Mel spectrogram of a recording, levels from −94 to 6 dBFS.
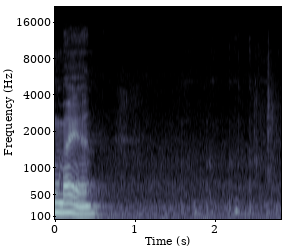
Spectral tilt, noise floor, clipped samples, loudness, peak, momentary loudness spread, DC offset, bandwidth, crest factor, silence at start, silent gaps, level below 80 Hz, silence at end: -9.5 dB/octave; -55 dBFS; under 0.1%; -29 LUFS; -16 dBFS; 29 LU; under 0.1%; 12.5 kHz; 16 dB; 0 s; none; -58 dBFS; 0.35 s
